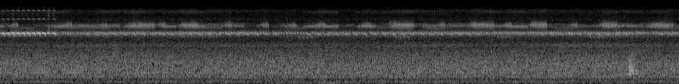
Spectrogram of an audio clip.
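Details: Crickets chirping at night in a steady, high-pitched chorus of rapid, pulsing trills, with one louder, sharper caller standing out briefly at the start over a continuous shimmering background.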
